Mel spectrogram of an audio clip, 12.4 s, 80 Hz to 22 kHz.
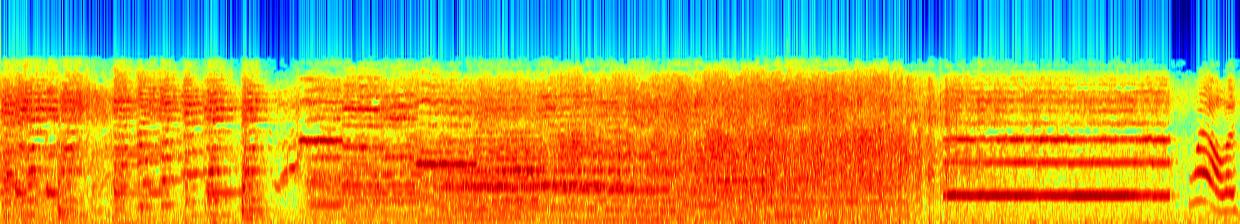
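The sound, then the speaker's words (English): A loud factory whistle, the 5 o'clock whistle, blows with steady, pitched, sustained tones, preceded by a busy mix of swooping and held notes that fill the whole clip. “The 5 o'clock whistle.”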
